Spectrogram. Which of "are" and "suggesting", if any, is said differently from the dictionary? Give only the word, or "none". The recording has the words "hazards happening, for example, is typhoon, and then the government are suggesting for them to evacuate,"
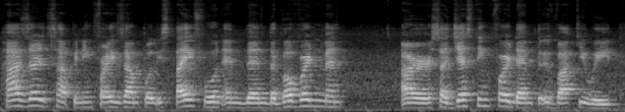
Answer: none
